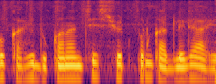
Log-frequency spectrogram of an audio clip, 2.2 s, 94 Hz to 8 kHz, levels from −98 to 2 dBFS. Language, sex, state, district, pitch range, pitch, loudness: Marathi, male, Maharashtra, Sindhudurg, 120-140 Hz, 130 Hz, -16 LUFS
